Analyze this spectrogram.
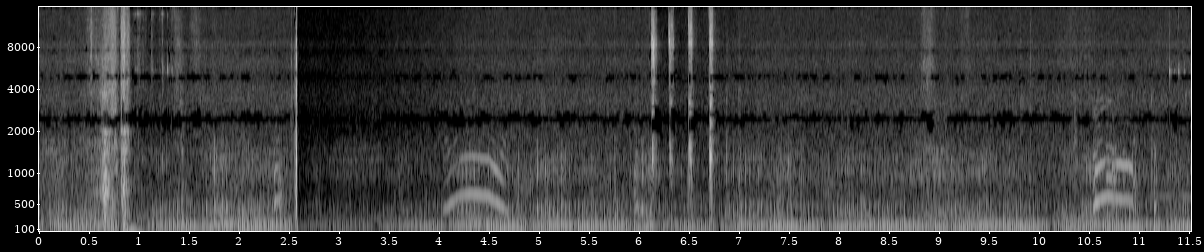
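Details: Eighteen-day-old Siamese kitten in Bas-Saint-Laurent purrs softly in the background while giving two high, bending mews several seconds apart; sharp clicks and knocks sound early and midway.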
